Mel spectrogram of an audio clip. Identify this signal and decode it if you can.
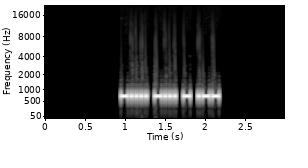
Morse code, heard as a keyed tone, about 37 wpm, 700 Hz. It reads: 6BTW
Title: Four Challenging Letter-Number Combinations 40wpm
